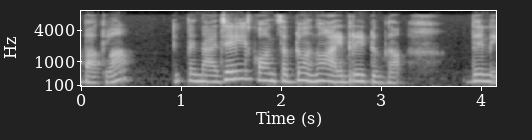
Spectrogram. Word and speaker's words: agile: Okay, சிலபஸில் next topic introduction to அஜைலிட்டி. இதை வந்து நம்ம அஜைல், அஜைலிட்டி அப்படி தான் ப்ரொனவுன்ஸ் பண்ணணும்.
